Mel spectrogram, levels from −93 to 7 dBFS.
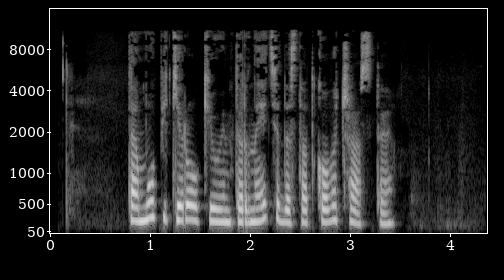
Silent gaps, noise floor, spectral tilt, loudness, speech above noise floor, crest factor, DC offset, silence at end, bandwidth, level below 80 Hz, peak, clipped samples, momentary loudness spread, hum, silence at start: none; -63 dBFS; -5.5 dB/octave; -19 LUFS; 45 dB; 18 dB; under 0.1%; 0.95 s; 11.5 kHz; -68 dBFS; -2 dBFS; under 0.1%; 10 LU; none; 0.8 s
